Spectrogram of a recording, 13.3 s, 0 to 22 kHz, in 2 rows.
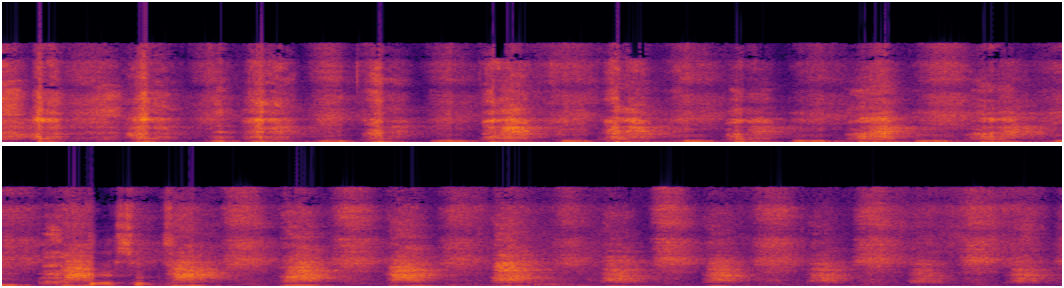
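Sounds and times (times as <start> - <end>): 
bhastrika rapid forceful bellows breathing: 0.0 - 13.2
speech: 5.2 - 8.6.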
